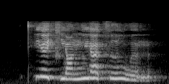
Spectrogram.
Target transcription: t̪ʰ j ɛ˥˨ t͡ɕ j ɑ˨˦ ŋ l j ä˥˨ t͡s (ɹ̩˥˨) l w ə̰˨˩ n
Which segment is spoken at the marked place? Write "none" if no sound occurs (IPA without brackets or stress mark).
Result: ɹ̩˦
